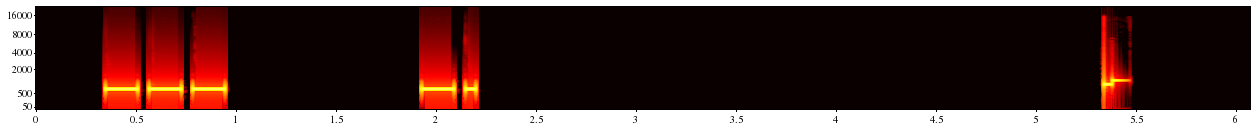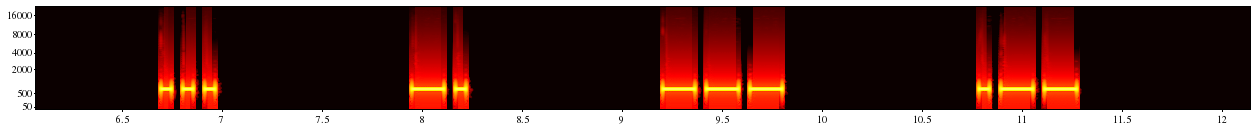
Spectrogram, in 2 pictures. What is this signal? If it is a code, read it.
Morse code, heard as a keyed tone, about 22 wpm, spaced as for 8 wpm, 700 Hz. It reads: ON SNOW
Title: 6x Character Spacing - Top 500 Words - 22wpm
